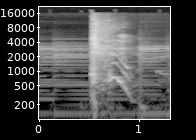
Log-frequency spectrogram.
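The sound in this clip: A single sneeze: a sudden, sharp burst of breath followed by a short, falling vocal tail, quiet overall.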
